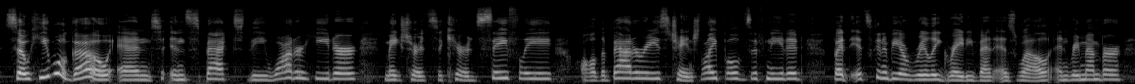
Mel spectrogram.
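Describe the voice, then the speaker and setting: A woman's voice: on the high side, moderate pace, few pauses. A woman speaking as a guest on a radio show, giving information about events in conversational interview talk. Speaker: radio show guest, senior seminar organizer.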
